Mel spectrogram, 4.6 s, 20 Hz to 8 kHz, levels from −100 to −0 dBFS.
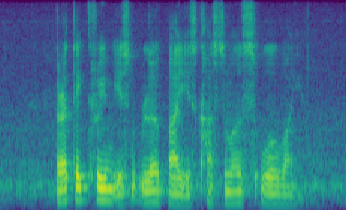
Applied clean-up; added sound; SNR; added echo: none; none; none; none.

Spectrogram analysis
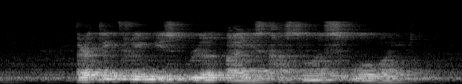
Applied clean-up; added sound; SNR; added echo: none; none; none; reverberation time 1.1 s.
